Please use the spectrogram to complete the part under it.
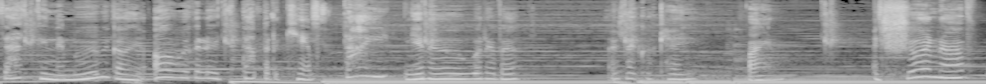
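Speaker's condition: Deafness

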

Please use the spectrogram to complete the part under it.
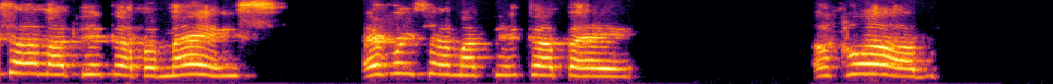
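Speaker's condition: Cerebral palsy; severe rotator cuff tear

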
